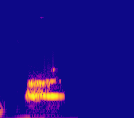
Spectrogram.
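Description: A single short, high-pitched voiced call lasting about half a second, starting about a third of a second in, coming over a video-call line.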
